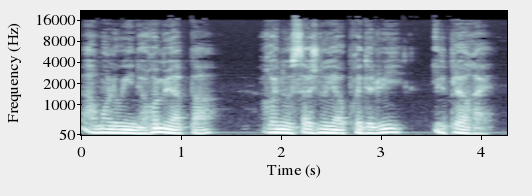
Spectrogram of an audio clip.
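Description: Brief: male audiobook narrator, measured storytelling, dark husky timbre. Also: lowish voice, steady tone. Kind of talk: scripted narration.

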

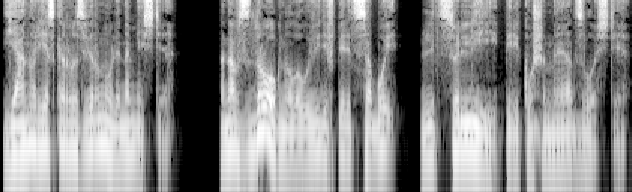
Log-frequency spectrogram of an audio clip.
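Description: A man giving expressive, dramatic scripted audiobook narration. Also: lowish voice, unhurried, no echo, clean studio sound.

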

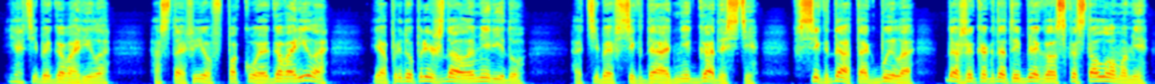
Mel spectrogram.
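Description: A man's voice: normal speed, dark tone, no room sound, clean studio sound, natural voice. A man voicing a furious old woman who screams and curses at a young man in an audiobook reading. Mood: screaming fury. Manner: shrill, screaming and cursing. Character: furious screeching old woman, a worried mother.

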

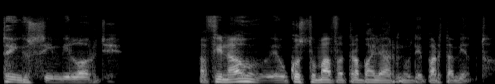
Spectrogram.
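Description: A man voicing a hoarse, fearful male servant in an audiobook, trembling and eager to please. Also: low voice, moderate pace, no echo, studio quality, voice pushed down. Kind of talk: audiobook character voice.

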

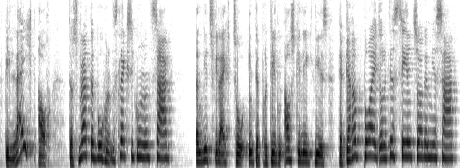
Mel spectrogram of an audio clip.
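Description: A middle-aged man with an Austrian accent and a high, warm voice preaches a sermon, earnestly addressing his congregation. The recording is dull and lo-fi.

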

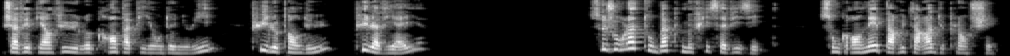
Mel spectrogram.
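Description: Expressive woman reading a dark tale aloud. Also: on the low side, a little slow. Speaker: audiobook reader. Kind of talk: literary audiobook narration.

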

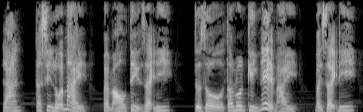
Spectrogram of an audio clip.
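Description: A remorseful young maid, voiced by a woman narrator, speaks tearfully and humbly. Soft music sits beneath. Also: mid-range voice, animated, moderate pace, natural voice. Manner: tearful apologetic. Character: remorseful young female servant.

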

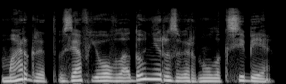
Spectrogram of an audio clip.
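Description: A woman narrating an audiobook in a measured, even reading voice. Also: deep voice, no room sound, studio quality. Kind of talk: scripted narration.

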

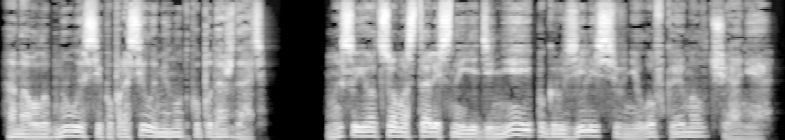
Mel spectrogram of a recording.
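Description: A man reading a first-person story aloud in an expressive narrating manner. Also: fairly low pitch, moderate pace, breathy edge. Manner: expressive, acts out the dialogue. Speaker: audiobook narrator.

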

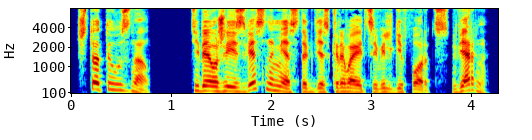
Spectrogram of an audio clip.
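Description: A man voicing a proud, scorned sorceress in an audiobook reading, with biting sarcasm that softens into pleading. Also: a little high, very animated, a little fast, dry recording, clean studio sound. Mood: businesslike.

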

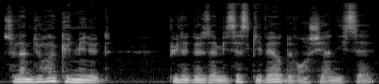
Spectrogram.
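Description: A man reading a historical novel aloud in a steady, measured way. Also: lowish voice, slightly rough. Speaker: audiobook narrator. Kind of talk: scripted narration of a historical novel.

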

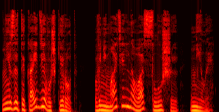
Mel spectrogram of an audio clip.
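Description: A woman reading an audiobook, voicing a calm, mocking tough man who threatens quietly. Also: low-pitched, a little slow, slightly rough, no room sound, studio quality, exaggerated voice.

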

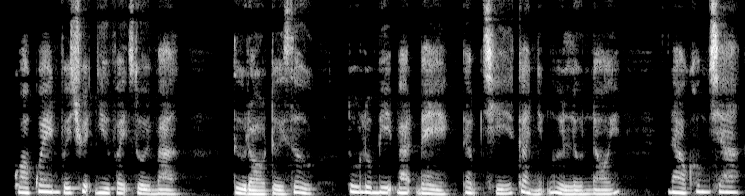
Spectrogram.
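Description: A woman narrating a romance novel in the first person, in a calm, steady reading voice. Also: on the low side, breathy edge. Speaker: audiobook narrator.

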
